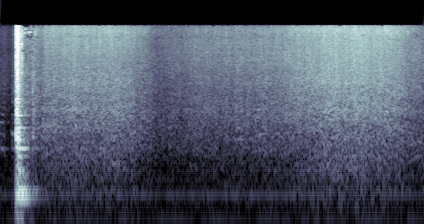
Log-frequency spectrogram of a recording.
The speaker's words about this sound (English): Doesn't that rain sound good? Amen. Hallelujah. Praise the Lord. Thank you for praying for rain, brother.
